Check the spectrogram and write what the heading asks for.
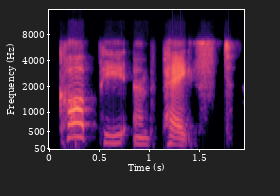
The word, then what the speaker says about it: copy and paste: Then we got copy and paste, which is a compound adjective. And the tendency is that it depends according to the syntactic position. In this case, it might be copy and paste. It is stressed on the first syllable and then the last syllable to maintain a balance. And this balance is where it sounds English.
